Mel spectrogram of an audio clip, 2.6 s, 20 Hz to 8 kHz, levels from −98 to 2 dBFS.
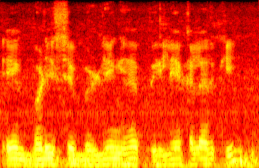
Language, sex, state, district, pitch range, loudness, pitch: Hindi, male, Uttar Pradesh, Lucknow, 90-95 Hz, -15 LUFS, 95 Hz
